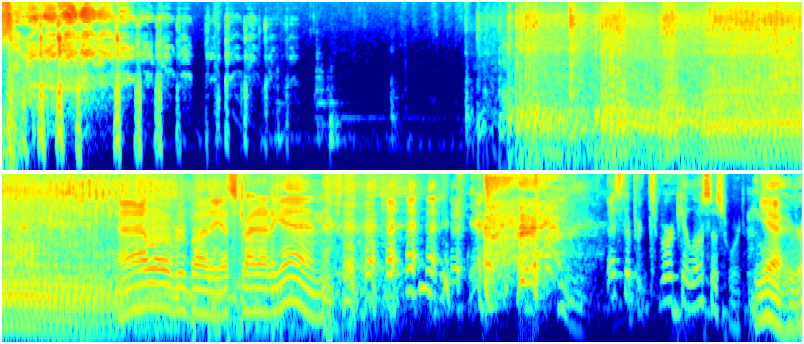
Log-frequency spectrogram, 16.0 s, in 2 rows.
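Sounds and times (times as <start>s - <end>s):
laughter: 0.0s - 2.9s, 11.0s - 13.6s
speech: 0.1s - 1.7s, 9.2s - 16.0s
motorcycles passing on the road: 4.8s - 12.1s.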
